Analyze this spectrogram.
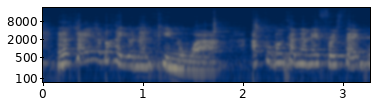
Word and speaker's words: quinoa: Nalilito kasi ako ng linggo at saka kinwa.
